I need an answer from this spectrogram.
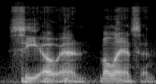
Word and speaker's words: Melancon: Melancon, it's spelled like that. M-E-L-A-N-C-O-N, Melanson, there it is.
